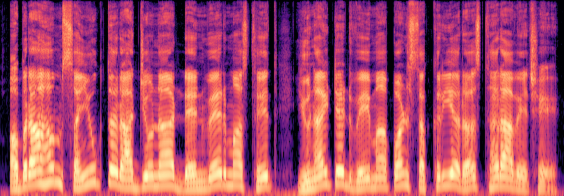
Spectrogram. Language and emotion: Gujarati, neutral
